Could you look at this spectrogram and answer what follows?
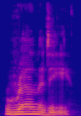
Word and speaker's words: remedy: This word, remedy, remedy, stressing the first syllable and the E as in red vowel sound.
